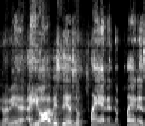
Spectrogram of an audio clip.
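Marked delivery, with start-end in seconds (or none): none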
